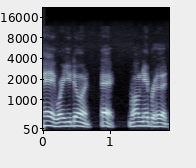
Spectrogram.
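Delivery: normal talking voice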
